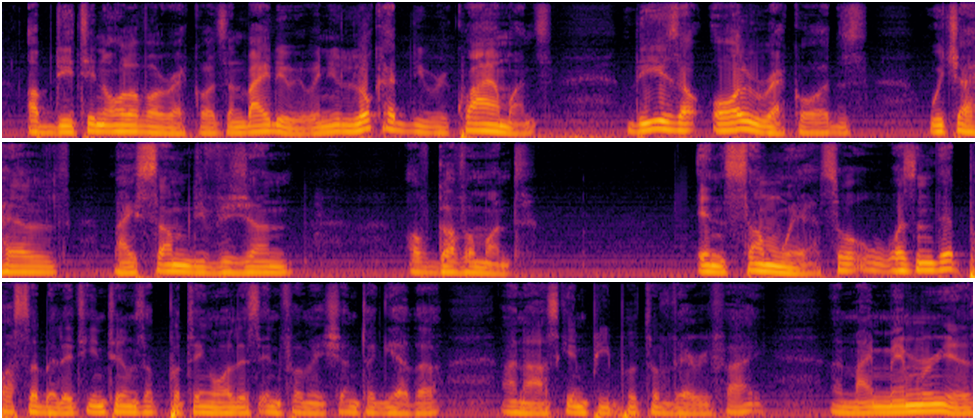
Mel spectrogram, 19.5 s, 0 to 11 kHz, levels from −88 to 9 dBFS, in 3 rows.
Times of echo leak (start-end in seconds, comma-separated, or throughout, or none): none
